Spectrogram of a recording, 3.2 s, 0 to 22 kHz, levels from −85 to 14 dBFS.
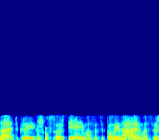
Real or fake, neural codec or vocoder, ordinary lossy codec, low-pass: real; none; AAC, 16 kbps; 7.2 kHz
